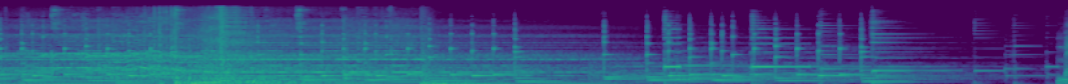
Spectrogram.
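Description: A mobile phone rings with a bright melodic ringtone, loud and nearby, repeating its tune without any talking.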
